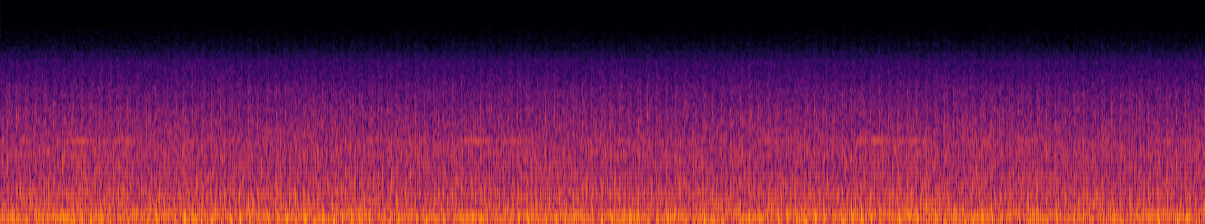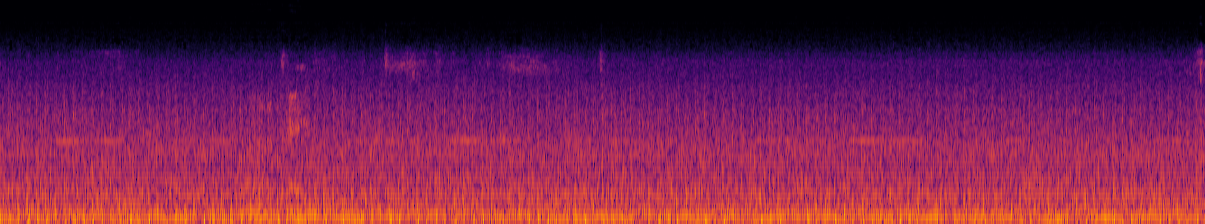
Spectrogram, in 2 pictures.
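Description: A Huey helicopter in a flight video game drones loud and constant with a steady rotor thump, orbiting an airfield; the roar holds unbroken throughout with no pauses.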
